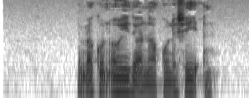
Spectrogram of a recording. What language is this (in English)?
Arabic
